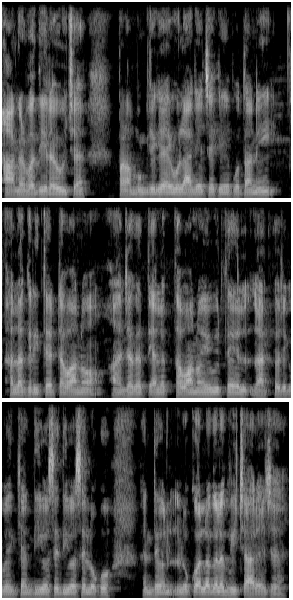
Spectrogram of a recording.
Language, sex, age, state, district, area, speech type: Gujarati, male, 30-45, Gujarat, Ahmedabad, urban, spontaneous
